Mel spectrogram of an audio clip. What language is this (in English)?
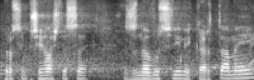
Czech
